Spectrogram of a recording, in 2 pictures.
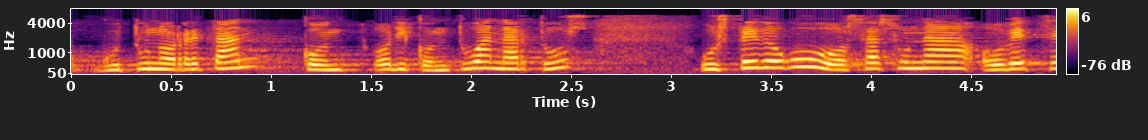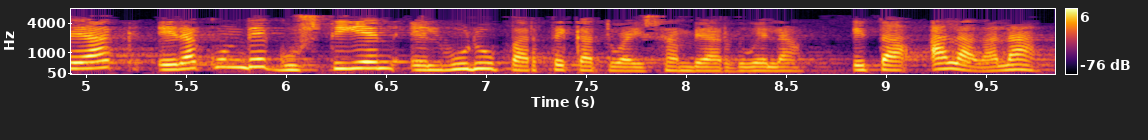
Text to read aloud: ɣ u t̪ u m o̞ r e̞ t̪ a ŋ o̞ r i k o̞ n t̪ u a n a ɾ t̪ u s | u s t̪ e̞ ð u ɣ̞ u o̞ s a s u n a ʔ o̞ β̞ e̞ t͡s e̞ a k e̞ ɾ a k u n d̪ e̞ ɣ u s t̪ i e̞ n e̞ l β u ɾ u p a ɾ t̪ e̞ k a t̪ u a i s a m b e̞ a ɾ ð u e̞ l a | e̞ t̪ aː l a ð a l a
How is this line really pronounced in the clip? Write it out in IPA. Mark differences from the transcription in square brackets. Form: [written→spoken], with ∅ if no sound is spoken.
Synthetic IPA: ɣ u t̪ u [m→n] o̞ r e̞ t̪ a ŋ o̞ [r→ɾ] i k o̞ n t̪ u a n a ɾ t̪ u s | u s t̪ e̞ ð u ɣ̞ u o̞ s a s u n a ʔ o̞ β̞ e̞ t͡s e̞ a k e̞ ɾ a k u n d̪ e̞ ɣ u s t̪ i e̞ n e̞ l β u ɾ u p a ɾ t̪ e̞ k a t̪ u a i s a m b e̞ a ɾ ð u e̞ l a | e̞ t̪ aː l a ð a l a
